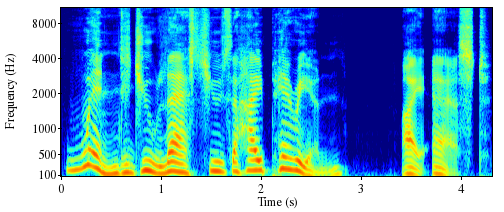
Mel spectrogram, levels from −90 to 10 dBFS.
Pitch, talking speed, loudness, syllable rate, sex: 155 Hz, 125 wpm, -15 LUFS, 3.5 syllables/s, male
